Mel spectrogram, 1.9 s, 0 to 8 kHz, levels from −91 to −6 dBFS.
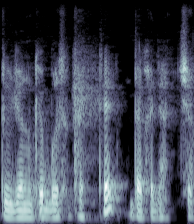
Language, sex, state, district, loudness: Bengali, male, West Bengal, Dakshin Dinajpur, -21 LUFS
